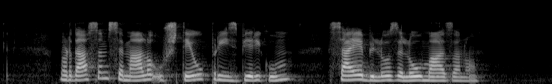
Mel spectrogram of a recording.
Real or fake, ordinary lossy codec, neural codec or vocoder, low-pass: real; none; none; 7.2 kHz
